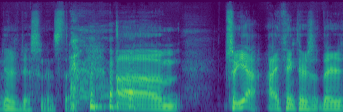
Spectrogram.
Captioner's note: laughs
